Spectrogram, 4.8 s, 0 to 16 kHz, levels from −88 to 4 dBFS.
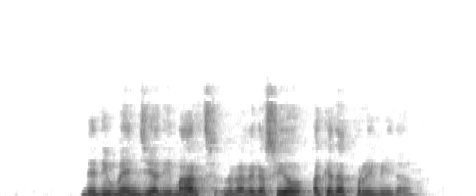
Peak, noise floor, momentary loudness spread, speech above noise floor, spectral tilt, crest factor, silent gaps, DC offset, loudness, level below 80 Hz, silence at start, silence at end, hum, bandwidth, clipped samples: -4 dBFS; -84 dBFS; 12 LU; 61 dB; -8 dB/octave; 20 dB; none; under 0.1%; -23 LUFS; -58 dBFS; 0.8 s; 0.65 s; none; 9 kHz; under 0.1%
